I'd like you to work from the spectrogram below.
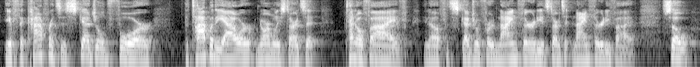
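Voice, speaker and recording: A man's voice: a little high, steady tone, normal speed, fairly bright tone. A middle-aged man presenting practical tips in an organized, plain-spoken explainer style, stressing his key points. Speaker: presenter giving communication tips. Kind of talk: instructional explainer to camera.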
